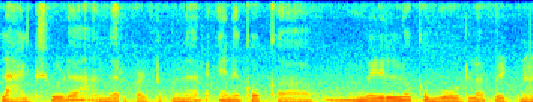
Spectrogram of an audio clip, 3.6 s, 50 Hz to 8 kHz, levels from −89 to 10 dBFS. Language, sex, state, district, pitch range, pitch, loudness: Telugu, female, Andhra Pradesh, Guntur, 195-225 Hz, 210 Hz, -15 LUFS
